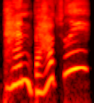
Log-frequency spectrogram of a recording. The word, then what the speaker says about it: Penn Badgley: And Penn Badgley? – Yeah, that's how you say it.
